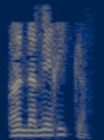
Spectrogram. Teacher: The consonant N is pronounced between un and américain, un américain. · Term: liaison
